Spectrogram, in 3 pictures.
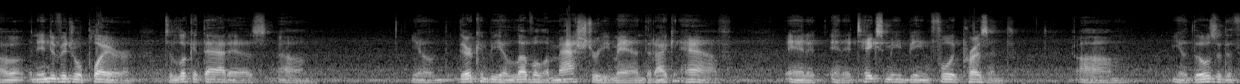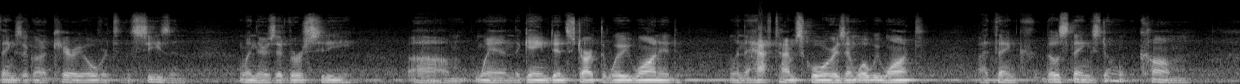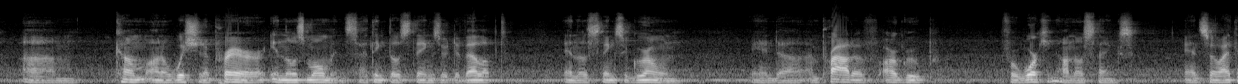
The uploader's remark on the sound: press conference at Big 12 Football Media Days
